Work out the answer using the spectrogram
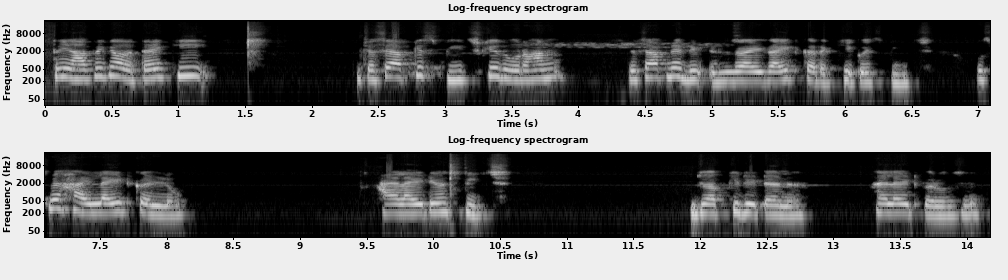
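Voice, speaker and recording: A woman with a somewhat high voice teaches speaking skills in a quick, chatty way. She keeps mixing English phrases into her explanations and pushes hard on the key words. The recording sounds a little dull and lo-fi. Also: steady tone. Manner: naturally fast talker. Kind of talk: casual Hindi-English teaching talk.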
